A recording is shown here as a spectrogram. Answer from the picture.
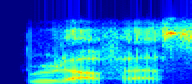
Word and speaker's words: Rudolf Hess: Uh Rudolf Hes. Is that how you say it? Rudolph Hess.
